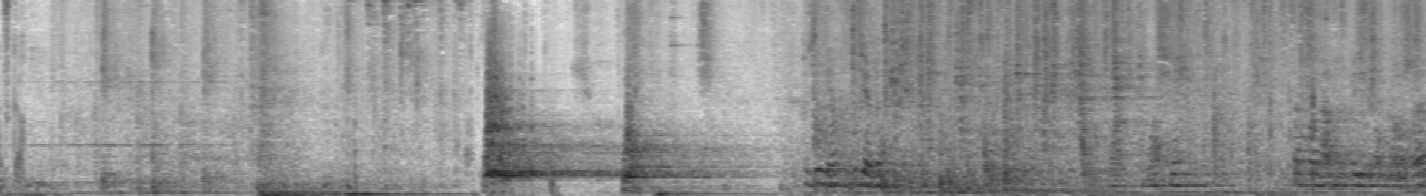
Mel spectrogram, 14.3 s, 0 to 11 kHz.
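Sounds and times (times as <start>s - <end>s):
speech: 0.0s - 1.4s, 8.1s - 9.2s, 11.7s - 14.2s
rustling noise: 0.0s - 14.2s
dogs barking inside a car: 4.8s - 9.0s.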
